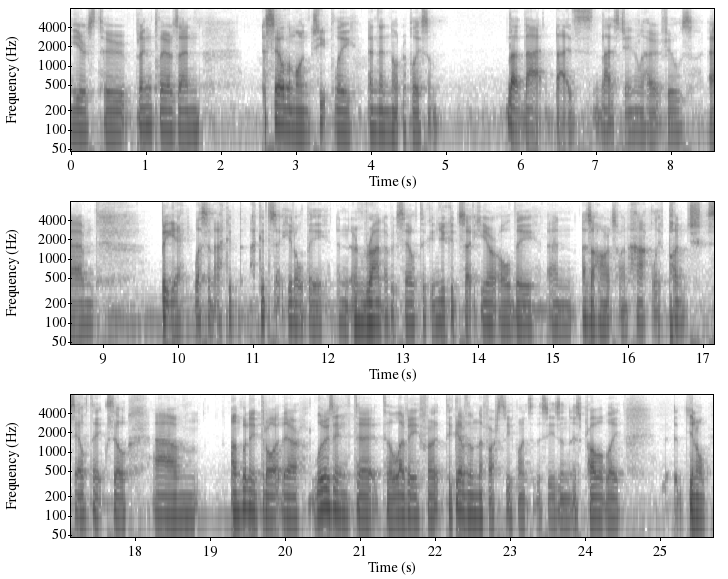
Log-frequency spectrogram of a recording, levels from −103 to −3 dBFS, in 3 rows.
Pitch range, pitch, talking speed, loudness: 95-110 Hz, 100 Hz, 190 wpm, -45 LUFS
